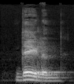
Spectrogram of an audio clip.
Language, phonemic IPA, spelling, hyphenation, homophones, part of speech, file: Dutch, /ˈdeːlə(n)/, delen, de‧len, Deelen, verb / noun, Nl-delen.ogg
- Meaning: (verb) 1. to divide, to split up 2. to share 3. to divide; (noun) plural of deel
